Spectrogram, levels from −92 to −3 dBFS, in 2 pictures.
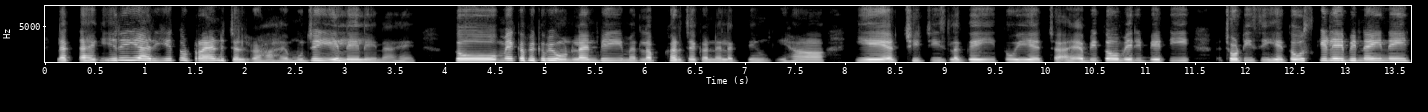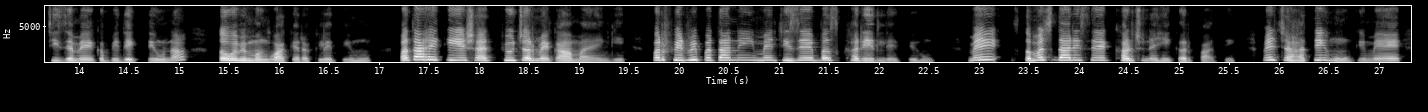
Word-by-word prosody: लगता 240 +1 -1
है 240 -1 -1
कि 280 +4 -9
अरे 310 +2 -2
यार, 305 -4 +2
ये 260 +3 -8
तो 300 +2 -7
ट्रेंड 265 0 -1
चल 210 -2 -2
रहा 190 0 -10
है, 200 +1 -12
मुझे 230 +5 -6
ये 240 -3 +2
ले 205 -5 0
लेना 185 -2 -8
है। 190 -1 -18 0.4
तो 245 -1 +7
मैं 270 +1 +1
कभी-कभी 290 -1 +1
ऑनलाइन 230 -2 +1
भी 245 -1 -7
मतलब 225 0 -5
खर्चे 225 -3 -2
करने 205 -1 -8
लगती 190 +1 -10
हूँ 190 -1 -15
कि 200 - -19
हाँ, 195 -1 -7 0.3
ये 205 0 +5
अच्छी 200 +4 -4
चीज़ 210 -1 -18
लग 200 -1 -3
गई 190 -1 +1
तो 195 0 -4
ये 205 0 0
अच्छा 190 0 -8
है। 185 -1 -4
अभी 235 +5 -9
तो 245 +1 +3
मेरी 235 0 -1
बेटी 230 +2 -5 0.4
छोटी-सी 230 -2 -1
है 210 - +2
तो 230 +3 +1
उसके 275 +2 -3
लिए 265 0 +4
भी 270 +1 -1
नई-नई 250 0 0
चीज़ें 245 0 0
मैं 235 -1 -1
कभी 235 +1 -9
देखती 215 +2 -3
हूँ 225 -2 -6
ना 265 +9 -4 0.3
तो 295 0 +9
वो 295 - +7
भी 275 - +4
मँगवा 220 -3 +1
के 215 -1 -9
रख 200 0 -8
लेती 190 -1 -11
हूँ। 190 0 -15 0.3
पता 315 +7 +8
है 385 -1 +6
कि 355 -1 -3
ये 330 0 +3
शायद 145 - +2
फ्यूचर 305 -1 +5
में 255 -2 +2
काम 220 -2 0
आएँगी 195 0 -13 0.3
पर 350 +1 +5
फिर 360 -2 +2
भी 365 - +7
पता 345 -1 +2
नहीं 335 -1 -10
मैं 315 +1 -4
चीज़ें 295 +1 -1
बस 305 0 +2
खरीद 260 -3 -1
लेती 195 -2 -17
हूँ। 200 -1 -19 0.4
मैं 375 +5 +3 0.3
समझदारी 340 +2 +4
से 325 0 -3
खर्च 285 -2 +3
नहीं 240 -2 -9
कर 200 -2 -2
पाती। 195 +1 -17 0.3
मैं 365 +1 +2
चाहती 280 +2 0
हूँ 270 -10 -7
कि 245 -1 -15
मैं 250 +2 -4
240 Hz, 205 wpm, -20 LUFS, 205-280 Hz, 0.4 s, तो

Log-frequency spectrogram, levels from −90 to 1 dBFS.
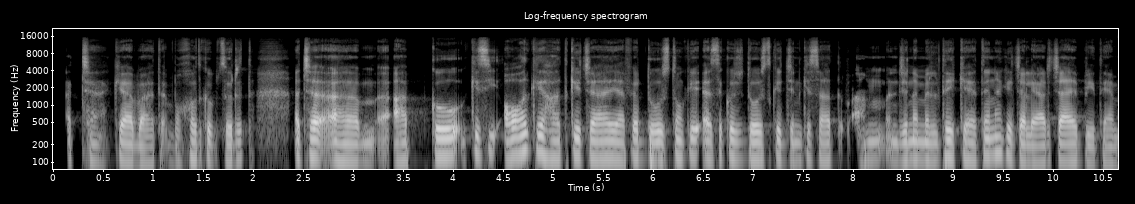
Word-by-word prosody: अच्छा, 105 - -5 0.2
क्या 105 -2 +3
बात 95 -1 -3
है! - - -8
बहुत 105 +4 -5
ख़ूबसूरत, 110 +2 -3 0.4
अच्छा 130 - +6 0.2
अम 105 -1 0 0.2
आपको 130 - +1 0.3
किसी 145 0 +1
और 135 +4 +6
के 150 - +2
हाथ 120 0 -3
की 130 - +3
चाय 115 0 +3
या 115 - +2
फ़िर 120 - +1
दोस्तों 115 +2 +1
के 125 - +3
ऐसे - - -2
कुछ 115 -2 -1
दोस्त 110 -1 +1
के 120 - +1
जिनके 110 0 -6
साथ 110 0 -3 0.2
हम 115 +3 -8 0.2
जिन्हें 115 0 0
मिलते 110 +2 -1
ही 115 - +1
कहते 115 +3 -1
ना - - -2
कि 135 -2 -2
चल 100 -1 +3
यार 100 0 +1
चाय 105 0 +4
पीते 95 -1 -6
हैं 95 -1 -6
110 Hz, 210 wpm, -25 LUFS, 105-120 Hz, 0.4 s, अच्छा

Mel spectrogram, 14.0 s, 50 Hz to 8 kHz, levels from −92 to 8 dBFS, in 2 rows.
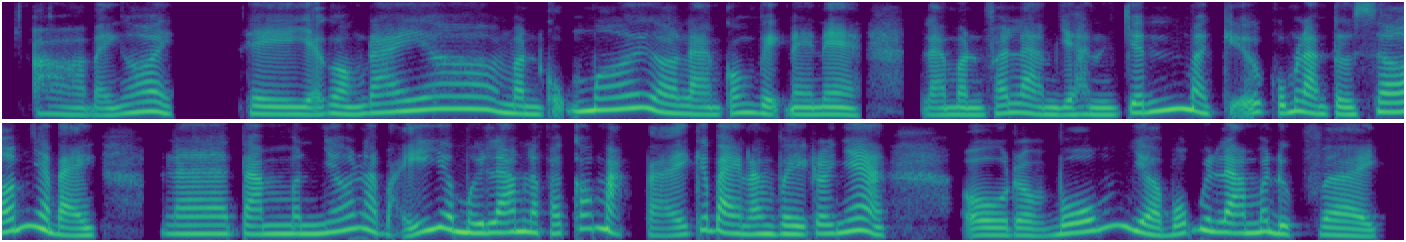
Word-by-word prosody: À, 185 -3 -6
bạn 165 0 -5
ơi! 235 +1 0 0.4
Thì 185 -2 0
dạo 180 0 -2
gần 190 -2 -1
đây 235 +6 0
á 315 +1 +1
mình 200 -4 0
cũng 255 +8 -1
mới, 310 +4 +2
ờ, 230 -7 +1
làm 180 -3 -2
công 205 +4 -3
việc 185 -3 -2
này 175 0 0
nè, 175 -1 +1 0.3
là 170 0 -5
mình 170 -1 -1
phải 200 +4 -4
làm 200 -6 -1
giờ 175 +1 -1
hành 170 -1 -2
chính 250 - +2
mà, 285 - +3
kiểu, 230 - -4
cũng 225 0 -1
làm 220 -6 +1
từ 180 -1 0
sớm 235 - +1
nha 335 - +6
bạn, 180 -7 +1 0.3
là 215 0 -1
tầm 215 +1 +1
mình 220 0 +1
nhớ 275 +7 +1
là 330 -4 0
7:15 260 -5 +3
là 260 - +4
phải 225 - -3
có 345 +1 -3
mặt 335 -2 +2
tại 180 +1 -4
cái 315 - -3
bàn 235 -7 +3
làm 210 +1 +2
việc 210 -1 +1
rồi 225 0 0
nha. 280 0 +3 0.4
Ừ, 185 +2 0
rồi 175 -2 -3
4:45 245 - +2
mới 265 - +2
được 215 -3 +1
về. 180 -5 -1
215 Hz, 235 wpm, -24 LUFS, 185-255 Hz, 0.4 s, nha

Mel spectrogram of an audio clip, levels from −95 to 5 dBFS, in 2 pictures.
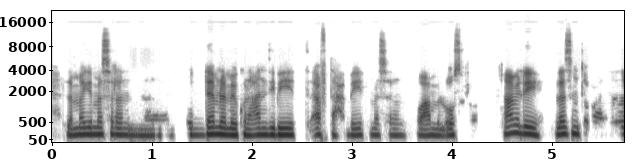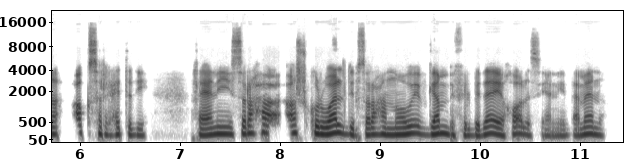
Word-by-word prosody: لمّا 160 +2 +1
أجي 170 - +3
مثلًا 165 -3 -1 0.5
قدّام 170 +3 +2
لمّا 160 -2 +4
يكون 155 0 +1
عَندي 160 +2 +1
بيت، 160 -1 +3
أفتح 160 -1 -5
بيت 155 0 -3
مثلًا، 150 -1 -7
وأعمل 145 +1 -1
أسرة، 150 -1 -7 0.3
هاعمل 190 +1 +2
إيه؟ 170 -4 +4 0.2
لازم 175 +2 +2
طبعًا 170 -1 -10
إن 155 - -19
أنا - - -6 0.2
أكسر 190 -3 0
الحتّة 160 0 -4
دي، 145 -1 -7 0.4
فيعني 165 +4 +3
الصراحة 190 +4 +1 0.2
أشكر 190 -2 +2
والدي 180 -2 +6
بصراحة 165 +3 0
إن 160 -1 +1
هو 165 +2 +4
وقَف 190 -2 +1
جنبي 175 0 +3
في 150 - -8
البداية 160 +3 +3
خالص، 150 +1 -4
يعني 140 -1 -9
بأمانة. 155 0 -2
160 Hz, 190 wpm, -21 LUFS, 150-175 Hz, 0.5 s, والدي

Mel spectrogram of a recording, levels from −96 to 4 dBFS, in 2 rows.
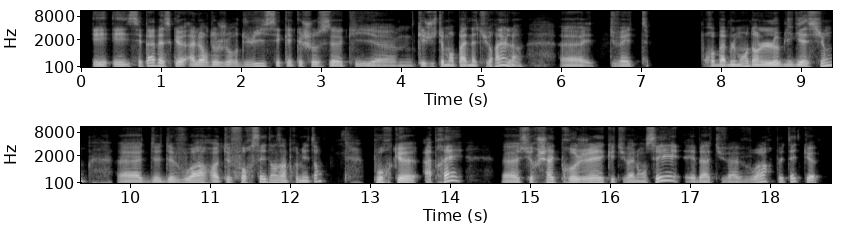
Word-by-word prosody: Et 120 0 0
et 120 - -2
c'est 120 +4 -4
pas 160 +4 +3
parce 150 -6 +2
qu'à 125 -2 +2
l'heure 120 0 +3
d'aujourd'hui, 120 +3 -2
c'est 110 -4 -3
quelque 110 0 -3
chose, 120 +2 -2
heu, 100 -1 +3
qui, 100 +1 -5
hem, 90 -1 -5
qui 105 - -2
est - - 0
justement 100 +2 0
pas 105 +1 +2
naturel. 105 - 0 0.5
Heu, 100 -1 -2 0.2
tu 100 - -12
vas 105 +1 +1
être, 100 0 -6 0.7
probablement 110 +5 +1
dans 110 - +4
l'obligation, 110 - +3 0.4
heu, 100 +1 +1
de 100 +2 -4
devoir 105 +2 +1
te 105 - -3
forcer 125 +9 0
dans 130 -4 -1
un 120 - +3
1er 105 0 -3
temps, 200 +2 -4 0.6
pour 140 -2 +1
qu'après, 130 - +3 0.5
heu, 100 0 +1
sur 100 - -4
chaque 140 -1 +2
projet 120 +3 +3
que - - -5
tu - - -11
vas 100 - +1
lancer 185 - +1
et 95 - -3
bah, 100 +1 0
tu 95 0 -16
vas 90 -1 -4
voir 115 - -3
peut-être, 180 +1 -3
que 455 - 0
110 Hz, 165 wpm, -23 LUFS, 100-130 Hz, 0.7 s, dans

